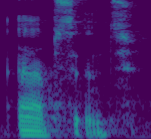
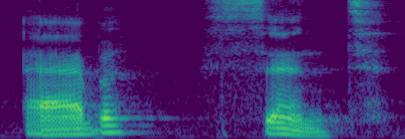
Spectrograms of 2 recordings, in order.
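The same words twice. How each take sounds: First: Said in the usual way. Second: Absent as AB, pause, SENT; slow, even beats in Absent with a gap; split into syllables. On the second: Shown as a demonstration. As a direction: break Absent into ab... sent, both full vowels. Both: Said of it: "So we say".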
